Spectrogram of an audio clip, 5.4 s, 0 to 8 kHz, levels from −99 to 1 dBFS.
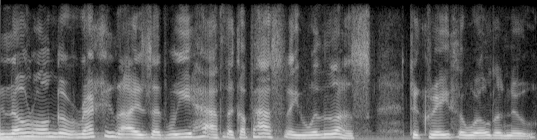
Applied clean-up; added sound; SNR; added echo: none; Bowed string instrument; 13 dB; none.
